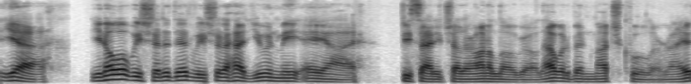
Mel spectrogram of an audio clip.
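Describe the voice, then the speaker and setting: A man with a plain, everyday voice talks at a fairly quick pace, his pitch fairly low with ordinary variation. The background is quiet. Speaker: podcast co-host. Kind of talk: casual chat.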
